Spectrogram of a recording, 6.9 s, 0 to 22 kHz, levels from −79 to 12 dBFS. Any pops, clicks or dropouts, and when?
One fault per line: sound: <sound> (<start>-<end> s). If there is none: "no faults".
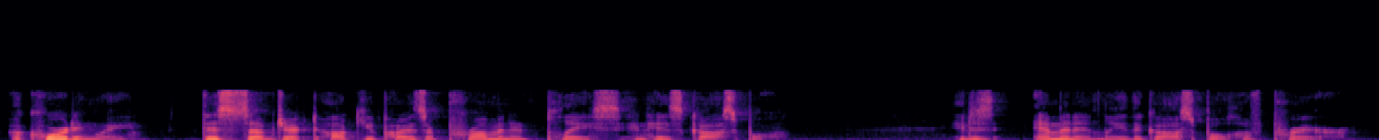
no faults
